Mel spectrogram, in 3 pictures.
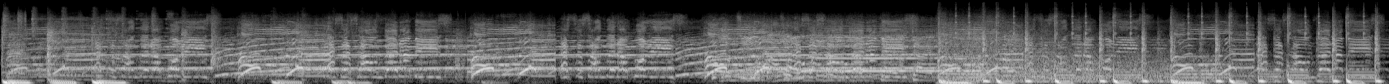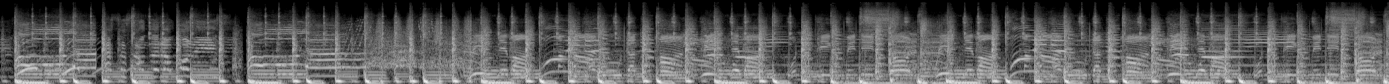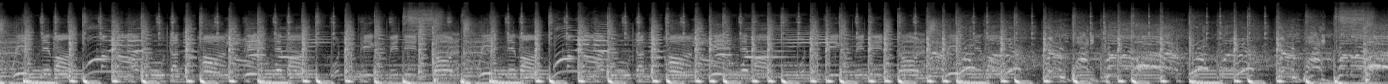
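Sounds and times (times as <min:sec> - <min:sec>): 
dancehall party music: 0:00.0 - 0:41.6.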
